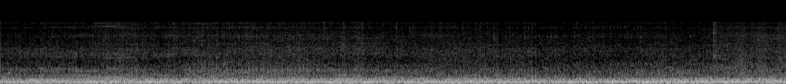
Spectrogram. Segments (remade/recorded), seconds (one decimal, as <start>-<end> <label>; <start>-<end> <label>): 0.0-4.1 recorded; 4.1-4.6 remade; 4.6-7.2 recorded; 7.2-7.9 remade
